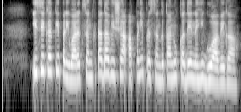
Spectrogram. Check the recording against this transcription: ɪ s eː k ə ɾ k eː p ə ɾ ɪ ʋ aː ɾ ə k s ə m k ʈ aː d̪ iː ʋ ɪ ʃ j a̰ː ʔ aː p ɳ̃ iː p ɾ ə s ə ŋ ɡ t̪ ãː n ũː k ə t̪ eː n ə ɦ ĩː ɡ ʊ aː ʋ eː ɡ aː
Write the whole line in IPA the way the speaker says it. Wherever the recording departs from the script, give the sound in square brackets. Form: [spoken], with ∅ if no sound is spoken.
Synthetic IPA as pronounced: ɪ s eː k ə ɾ k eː p ə ɾ ɪ ʋ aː ɾ ə k s ə [ŋ] k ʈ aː d̪ [aː] ʋ ɪ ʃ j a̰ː ʔ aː p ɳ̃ iː p ɾ ə s ə ŋ ɡ t̪ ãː n ũː k ə [d̪] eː n ə ɦ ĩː ɡ ʊ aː ʋ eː ɡ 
